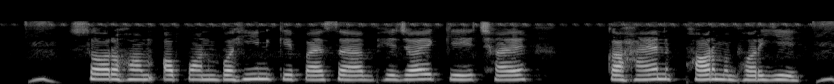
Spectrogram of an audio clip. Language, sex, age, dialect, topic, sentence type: Maithili, female, 18-24, Southern/Standard, banking, question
